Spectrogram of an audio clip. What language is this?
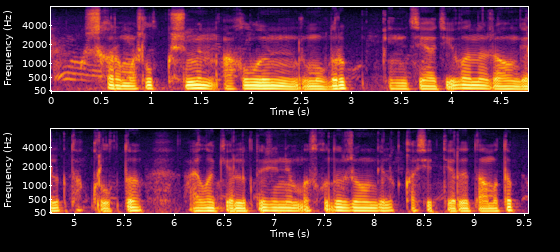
Kazakh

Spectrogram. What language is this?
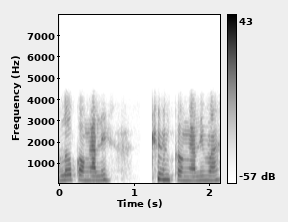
Assamese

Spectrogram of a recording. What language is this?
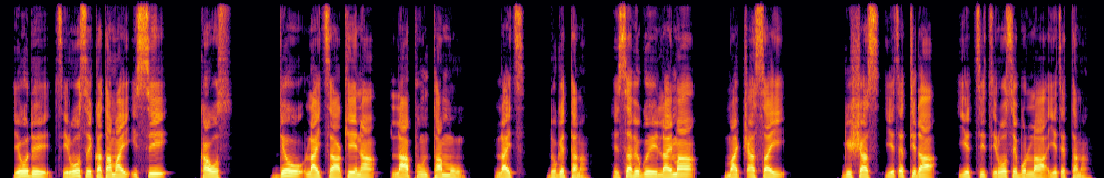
Gamo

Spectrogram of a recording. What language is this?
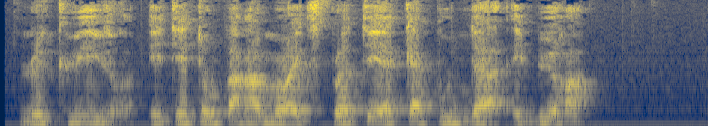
French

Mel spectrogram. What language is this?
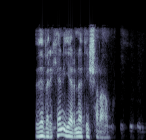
Kabyle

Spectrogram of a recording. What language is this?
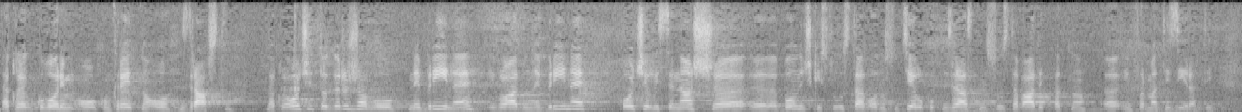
Croatian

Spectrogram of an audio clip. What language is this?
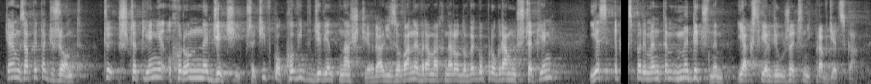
Polish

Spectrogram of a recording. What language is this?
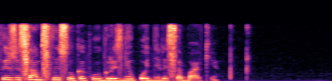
Russian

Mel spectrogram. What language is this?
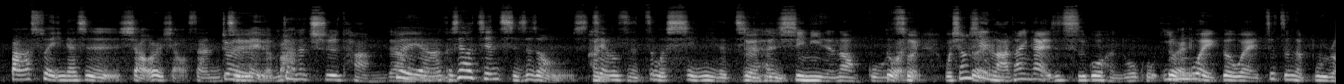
Chinese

